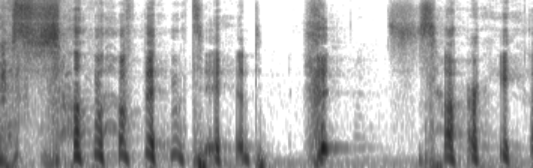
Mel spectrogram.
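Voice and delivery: strained, slowed choked-up words; real choking mid-sentence. Real, not acted. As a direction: get the words out through a choke. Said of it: "I think I'm choking on those words".

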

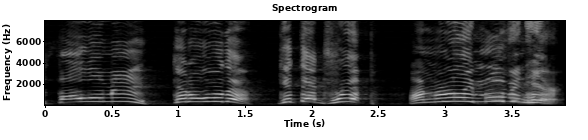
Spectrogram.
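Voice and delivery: high, loud drill-sergeant bark; barking orders. Retold or imitated. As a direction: bark orders at the kids like a foreman. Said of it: "I'm barking out".

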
